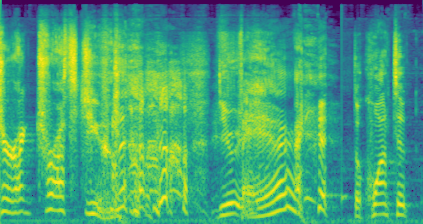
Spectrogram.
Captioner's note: laughing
